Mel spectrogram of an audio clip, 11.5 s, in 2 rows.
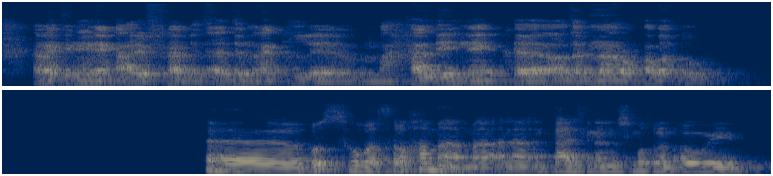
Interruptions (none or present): none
